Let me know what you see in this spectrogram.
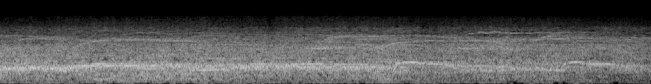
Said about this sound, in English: Hear that applause, dear listener. It was not for Danny Kaye. Not for Fred Lane. No. It was all for a commoner garden BBC announcer, Wallace Greenslade. How did he come by this rapturous applause?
